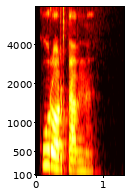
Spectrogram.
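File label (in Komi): "курортавны", Komi-Zyrian, female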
